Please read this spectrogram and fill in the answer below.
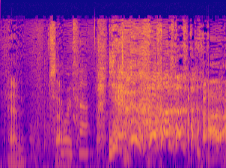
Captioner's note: laugh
